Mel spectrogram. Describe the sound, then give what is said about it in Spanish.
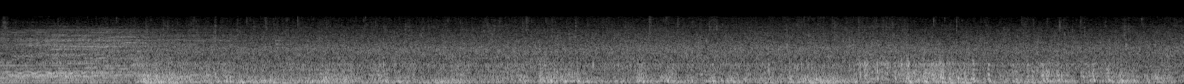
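Heavy rain pours steadily through a thunderstorm, a dense loud hiss of falling water with deep rumbling thunder rolling beneath it without a break. “He desatado de repente la tormenta y en la lluvia una cortina tendida en la inmensidad.”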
